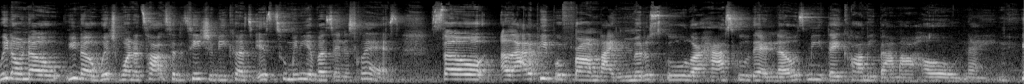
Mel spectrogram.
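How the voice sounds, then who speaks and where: Against noticeable background noise and audible room echo, a woman at a medium pitch speaks with hardly any pauses. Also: ordinary pitch variation, moderate pace. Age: 30s. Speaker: vlogger. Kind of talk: casual chat.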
